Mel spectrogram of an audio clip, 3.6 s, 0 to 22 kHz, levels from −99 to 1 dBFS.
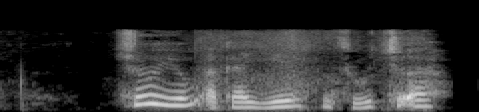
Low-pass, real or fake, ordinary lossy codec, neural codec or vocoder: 7.2 kHz; real; AAC, 32 kbps; none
